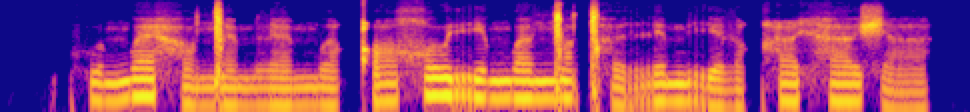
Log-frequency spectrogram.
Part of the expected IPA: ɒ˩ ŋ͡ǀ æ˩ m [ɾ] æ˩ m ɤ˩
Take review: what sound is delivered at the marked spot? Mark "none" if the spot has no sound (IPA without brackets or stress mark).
l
